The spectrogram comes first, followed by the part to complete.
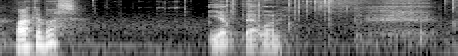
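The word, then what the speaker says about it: arquebus: How do you pronounce that word? Help me out, Spud. Archabus.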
